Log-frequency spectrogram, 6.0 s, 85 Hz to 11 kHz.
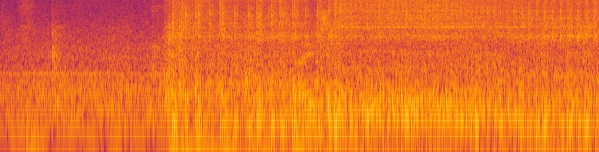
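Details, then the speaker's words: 1965 Honda CL77 305 Scrambler twin, restored, first start in several years after fogging oil, kick-started with choke off: catches at about two seconds into a quick, even putter around four beats a second; normal healthy idle, still to be heat-cycled. "we'll end up taking it outside and let it heat cycle for a bit but it looks good sounds good"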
